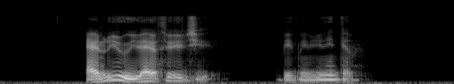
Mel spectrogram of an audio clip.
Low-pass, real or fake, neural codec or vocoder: 9.9 kHz; fake; autoencoder, 22.05 kHz, a latent of 192 numbers a frame, VITS, trained on many speakers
